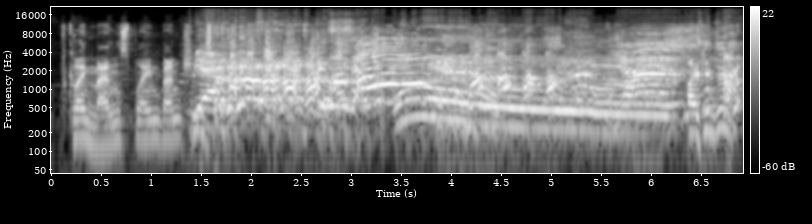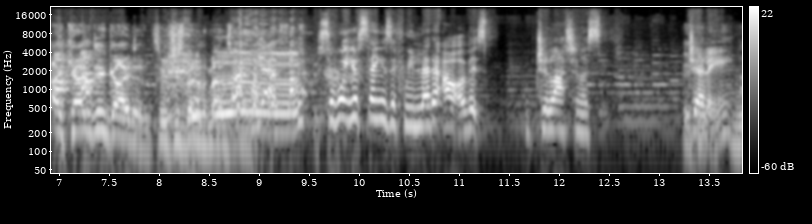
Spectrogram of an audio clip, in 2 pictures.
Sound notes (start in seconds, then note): 1.4 everyone laughs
